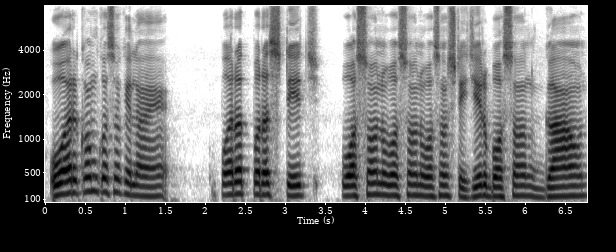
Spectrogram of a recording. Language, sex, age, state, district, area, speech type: Goan Konkani, male, 18-30, Goa, Murmgao, urban, spontaneous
